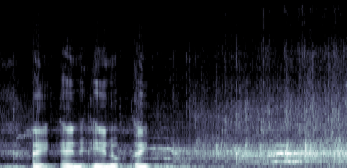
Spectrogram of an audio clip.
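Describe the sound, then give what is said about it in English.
Thin, scattered applause from a small college audience rises after a man's short stretch of talk, a low, diffuse patter that lasts a little over a second. “and as you can hear from the applause, these people don't support anything as a group.”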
